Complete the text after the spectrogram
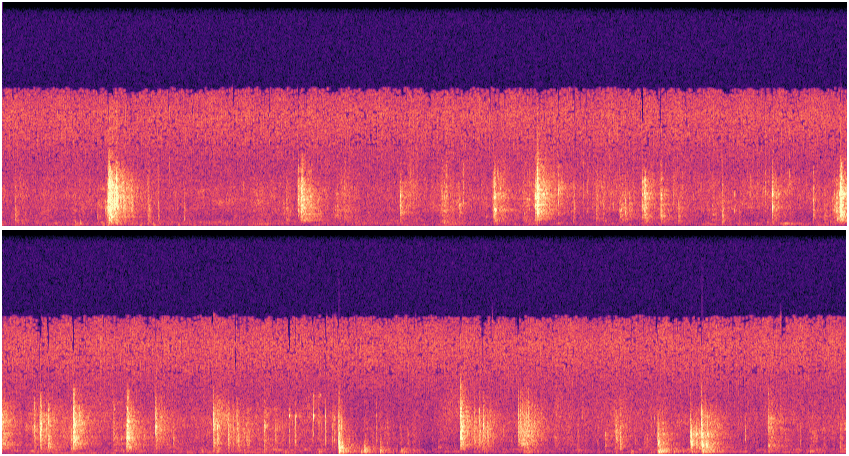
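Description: A microphone thumps and rustles as it is handled up close.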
